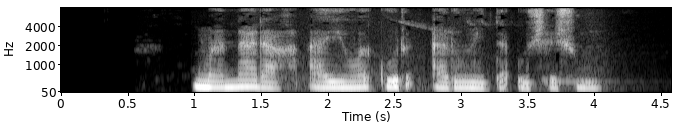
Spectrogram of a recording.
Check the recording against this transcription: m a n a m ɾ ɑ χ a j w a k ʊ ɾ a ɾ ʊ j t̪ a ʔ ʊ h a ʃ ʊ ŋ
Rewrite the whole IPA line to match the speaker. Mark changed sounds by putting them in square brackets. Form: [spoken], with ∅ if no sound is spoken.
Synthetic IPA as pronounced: m a n a [∅] ɾ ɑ χ a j w a k ʊ ɾ a ɾ ʊ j t̪ a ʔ ʊ [ʃ] a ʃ ʊ ŋ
